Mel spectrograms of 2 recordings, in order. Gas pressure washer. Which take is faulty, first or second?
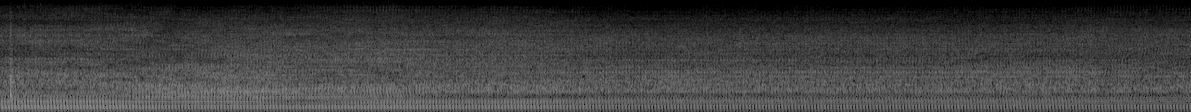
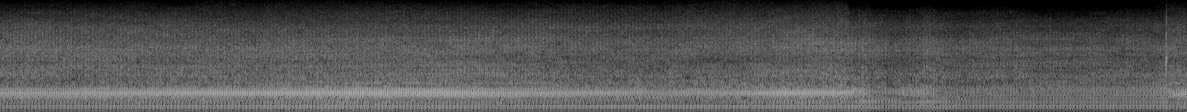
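first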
